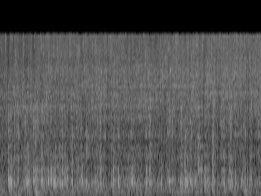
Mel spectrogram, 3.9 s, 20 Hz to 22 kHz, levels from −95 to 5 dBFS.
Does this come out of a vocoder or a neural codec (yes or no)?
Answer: no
